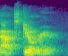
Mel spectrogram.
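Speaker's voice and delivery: put-on, very loud, cross, upset fatherly call. Telling a story, the speaker quotes their dad calling them over: imitating an upset tone. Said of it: "he kind of an upset tone".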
